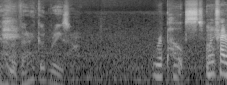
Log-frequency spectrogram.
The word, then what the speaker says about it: riposte: our patches for the game hello so it's rip host we've got a we've got a pronunciation well i hope you have a very good reason riposte i'm going to try to remember that who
